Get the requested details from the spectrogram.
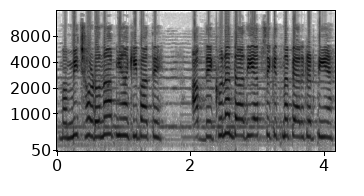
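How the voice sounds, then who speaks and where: A woman's voice: very high voice, little pitch movement, fairly quick, over music. A woman voicing an outspoken young girl who pleads with her aunt and mother in a family drama. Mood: pleading. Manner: pleading, childlike.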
